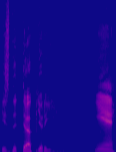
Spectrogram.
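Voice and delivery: lightly put-on Italian mobster accent. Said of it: "I went Italian mobster for that".

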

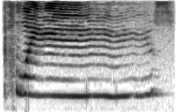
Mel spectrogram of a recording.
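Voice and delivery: high, loud, stretched-out begging; shouted plea. A narrator's reading. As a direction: beg like an eager kid. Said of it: "I shouted".

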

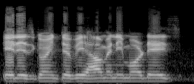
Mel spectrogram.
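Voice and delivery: monotone robot, every word on one pitch. Pretend. Parent teasing child about age, monotone robot voice. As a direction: keep it mechanical, no inflection. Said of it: "talking like a robot".

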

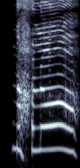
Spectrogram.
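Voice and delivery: high, drawn-out scream of the name; a frightened girl crying out to her father; long cry for help. Acted. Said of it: "अशी दीर्घ आरोळी बाहेर पडली".

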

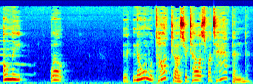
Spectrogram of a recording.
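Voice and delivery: put-on high girlish voice, faltering; a girl daring to complain; hesitant young girl. A narrator's reading. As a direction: Sansa timidly asking the queen.

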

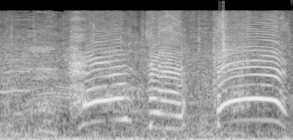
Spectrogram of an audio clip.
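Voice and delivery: high, drawn-out shocked shriek; shrieking disbelief. Real, not acted. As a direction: stretch it out in pure shock. Shocked at a game hack.

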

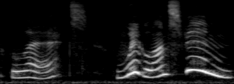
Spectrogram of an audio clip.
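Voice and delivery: plain reading voice

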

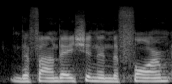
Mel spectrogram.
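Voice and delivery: ordinary talk, nothing marked

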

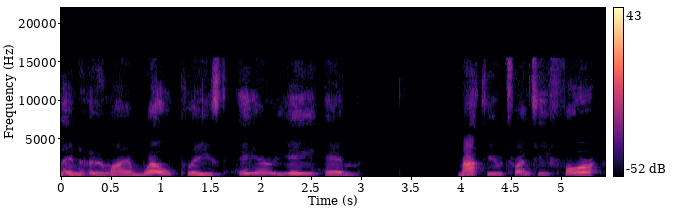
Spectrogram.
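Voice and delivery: ordinary talk, nothing marked

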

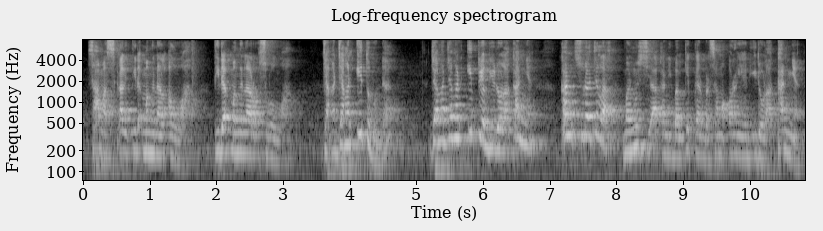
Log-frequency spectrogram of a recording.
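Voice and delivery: usual speaking voice

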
